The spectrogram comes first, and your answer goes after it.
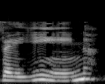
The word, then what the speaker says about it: Zayin: the next letter is zayin the i is pronounced like an e this is for the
